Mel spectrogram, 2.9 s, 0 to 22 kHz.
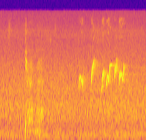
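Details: Decoy red-whiskered bulbul singing during trapping in Hòa Bình, Vietnam, on 14 January 2021: a quick run of five or six clear, looping whistled notes, bubbling up and down, after a faint rustle.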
